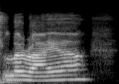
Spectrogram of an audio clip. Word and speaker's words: Lariyah: Did I did Did I pronounce it okay? Cuz I hate If Oh, no worries. It's Larisa, and the band's name is Devinwahr.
